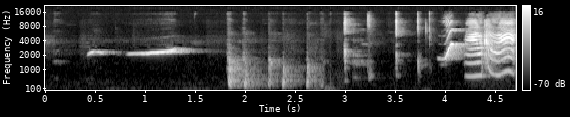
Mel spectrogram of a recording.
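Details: Pet Indian ringneck parakeet: a long thin rising whistle, then rapid pulsed clicking chatter, ending in loud harmonic squawky talk-like notes.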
